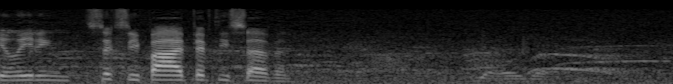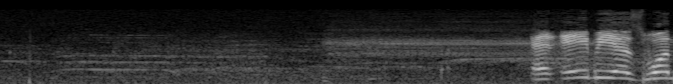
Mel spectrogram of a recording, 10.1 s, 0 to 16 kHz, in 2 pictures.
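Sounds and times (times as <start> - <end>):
faint crowd voices and shouts: 0.0 - 10.0
high electronic buzzer tone: 7.5 - 9.5.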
